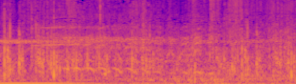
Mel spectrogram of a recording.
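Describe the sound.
Horses pulling a carriage: hooves clip-clop steadily while a horse lets out a whinny. The sound stays loud and continuous throughout.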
